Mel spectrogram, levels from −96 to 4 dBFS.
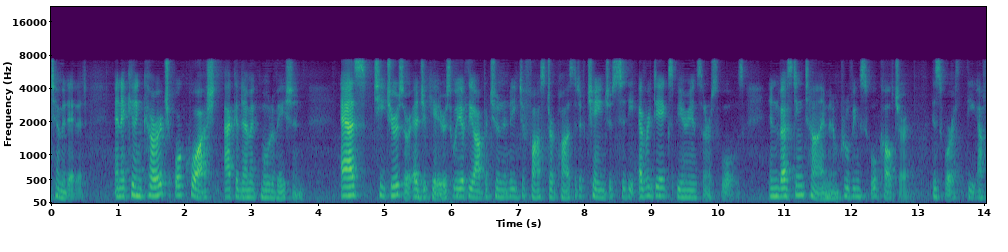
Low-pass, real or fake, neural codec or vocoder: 7.2 kHz; fake; codec, 16 kHz, about 1 kbps, DyCAST, with the encoder's durations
